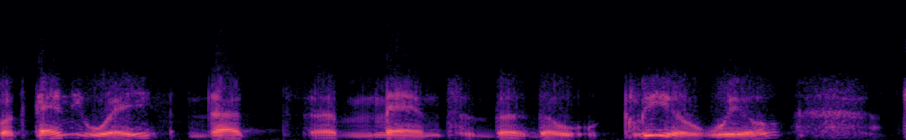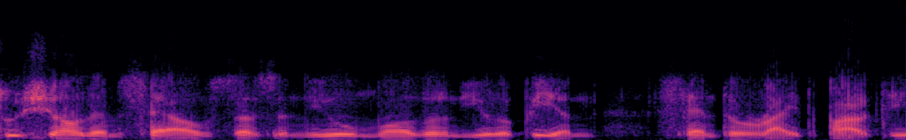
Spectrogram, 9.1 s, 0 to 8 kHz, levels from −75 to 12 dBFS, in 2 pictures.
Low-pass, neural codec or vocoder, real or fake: 7.2 kHz; vocoder, 44.1 kHz, 128 mel bands every 256 samples, BigVGAN v2; fake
